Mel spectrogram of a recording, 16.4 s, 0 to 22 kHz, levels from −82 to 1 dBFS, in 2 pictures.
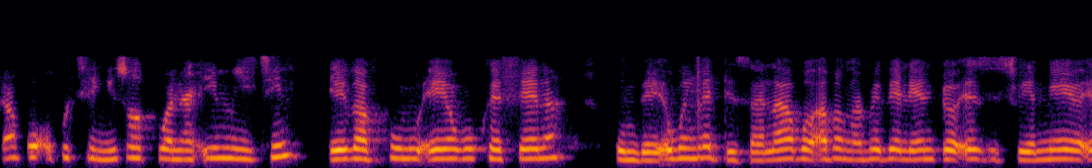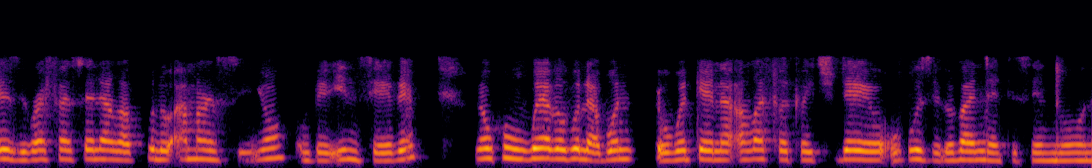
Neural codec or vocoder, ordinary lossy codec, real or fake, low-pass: codec, 16 kHz, 1.1 kbps, Voila-Tokenizer; Opus, 24 kbps; fake; 5.4 kHz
